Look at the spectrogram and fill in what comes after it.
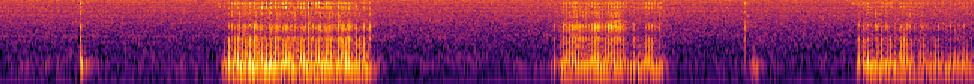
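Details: Loud snoring from a pet cat dreaming and twitching in its sleep; three harsh, rasping snores, each about a second long, spaced roughly two seconds apart over faint room hiss.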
